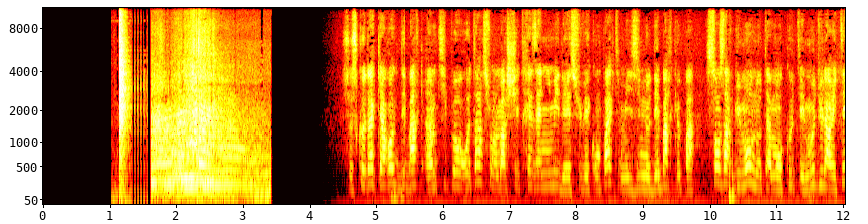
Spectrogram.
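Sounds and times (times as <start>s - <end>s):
sharp hit: 1.1s - 1.8s
car engine revving: 1.6s - 3.4s.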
